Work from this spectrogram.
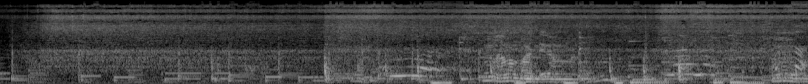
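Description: Tomato puree sizzles in a hot pan while a paneer curry is being cooked, giving a steady frying hiss that swells a little partway through. Someone talks over the sound throughout.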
